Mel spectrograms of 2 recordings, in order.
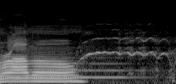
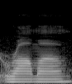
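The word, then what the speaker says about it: Ramuh: This is from Ramu. I always pronounced it Rama because UH makes the sound, not the oo sound.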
